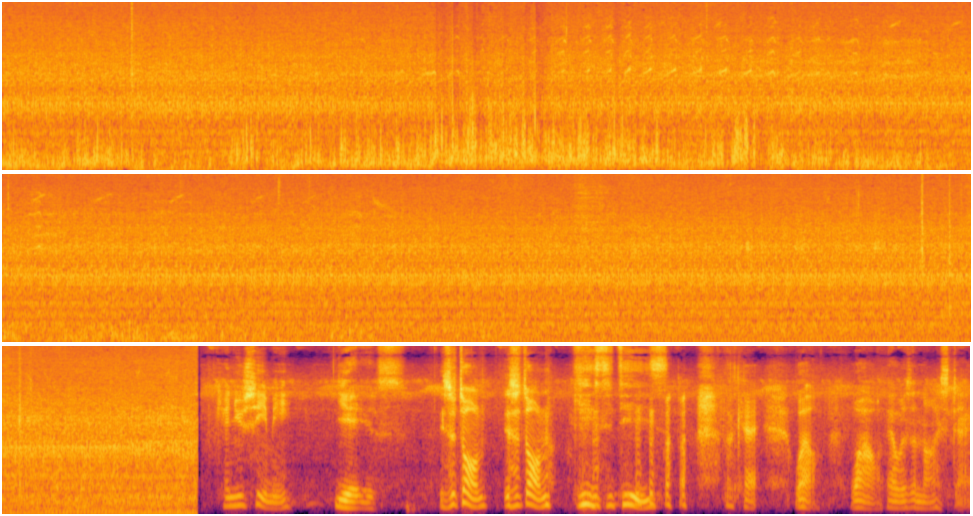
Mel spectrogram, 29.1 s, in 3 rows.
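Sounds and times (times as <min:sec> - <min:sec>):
vehicle engine idling: 0:00.0 - 0:21.4.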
